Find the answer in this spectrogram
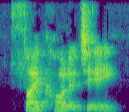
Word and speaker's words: psychology: the letter P and normally if it's with a PS it is silent so we would say the s not the P psychology however sometimes pH is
